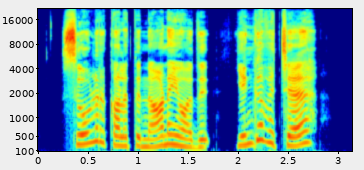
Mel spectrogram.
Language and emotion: Tamil, fearful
